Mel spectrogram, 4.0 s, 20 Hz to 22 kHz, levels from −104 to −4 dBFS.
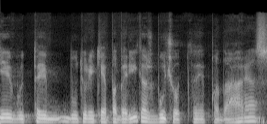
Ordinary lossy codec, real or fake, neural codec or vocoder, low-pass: MP3, 96 kbps; fake; codec, 32 kHz, 1.9 kbps, SNAC; 14.4 kHz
